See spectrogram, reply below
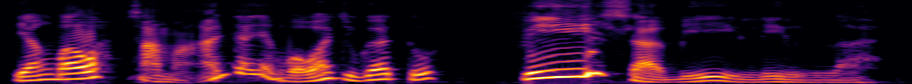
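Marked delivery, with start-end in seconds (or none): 2.5-4.5 very slow recitation, lah of sabilillah thin; thin Allah recited. Shown as a demonstration. Teacher reciting for students, slow and thin. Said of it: "Kenapa dibaca A?".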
